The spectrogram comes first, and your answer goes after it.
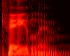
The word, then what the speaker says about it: Kaitlin Lynn: Number 14, Kaitlin Lynn, pronounced Caitlyn.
